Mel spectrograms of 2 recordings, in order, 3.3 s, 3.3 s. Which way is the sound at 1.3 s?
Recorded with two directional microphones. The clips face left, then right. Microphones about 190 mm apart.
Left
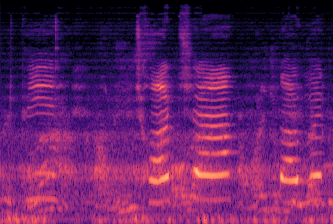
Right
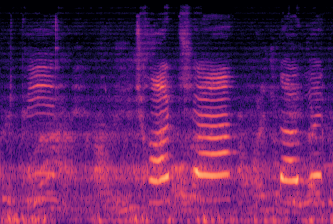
5° left (ahead or behind).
